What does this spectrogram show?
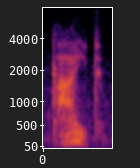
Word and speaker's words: kite: of the word she's giving us her silent sign so I know I will make my long eye sound oh this is very exciting M ey is holding up her long sound sign with silent e at the end the word is kite oh letter people do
